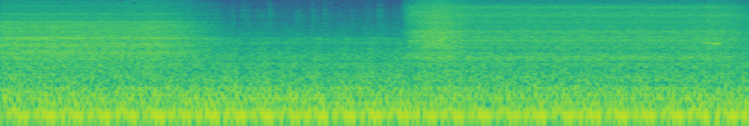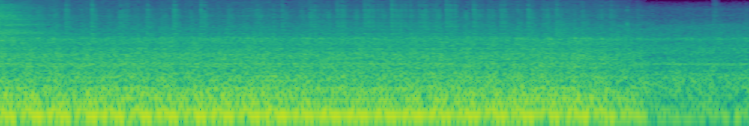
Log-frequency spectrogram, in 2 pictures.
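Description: A diesel locomotive engine idles with a low, steady rumble.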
